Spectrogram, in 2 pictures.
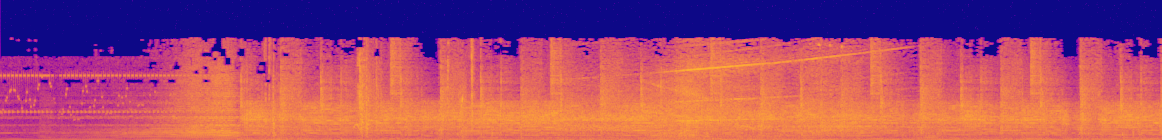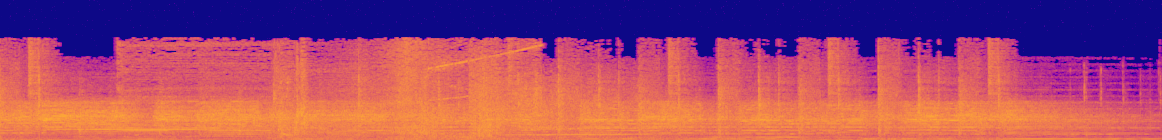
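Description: A loud, chaotic crash with metal banging and clattering over a heavy, continuous rumble as an armored car is attacked by a masked attacker, sustained for about twenty seconds with repeated impacts and no voices.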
